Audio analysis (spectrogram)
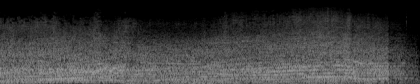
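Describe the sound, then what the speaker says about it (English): Ginetta GT4 race cars in Assetto Corsa Competizione at Circuit Zolder roar off together in a dense, steady engine drone, with faint tire skids mixed into the pack noise before it fades at the end. "Little tire skids."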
